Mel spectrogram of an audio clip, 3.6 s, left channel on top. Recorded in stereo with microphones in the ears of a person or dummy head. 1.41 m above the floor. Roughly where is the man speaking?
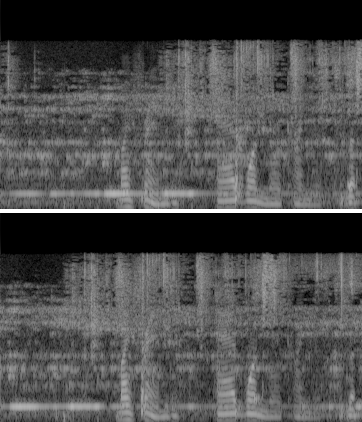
Right.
